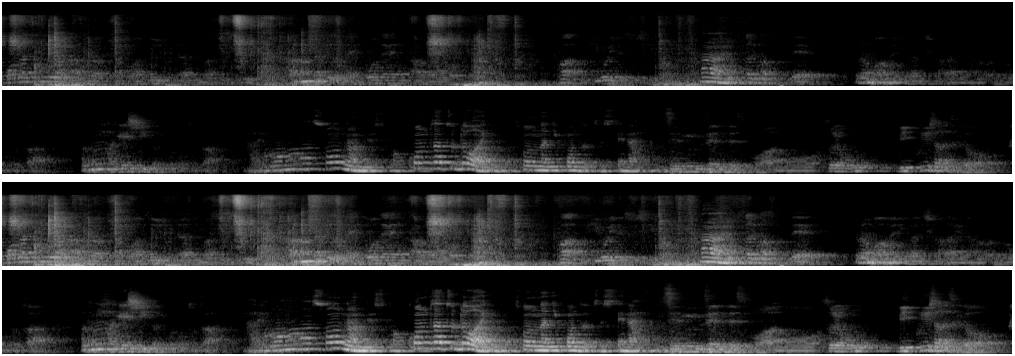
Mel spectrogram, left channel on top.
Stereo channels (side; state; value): left; quieter; 7.8 dB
